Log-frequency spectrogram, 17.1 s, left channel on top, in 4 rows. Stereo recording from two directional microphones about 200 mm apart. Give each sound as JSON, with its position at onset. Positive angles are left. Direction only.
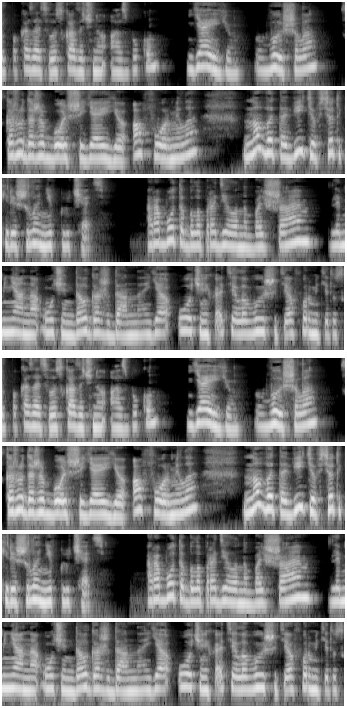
{"t": 0.0, "sound": "speech", "side_deg": -25}
{"t": 10.4, "sound": "speech", "side_deg": -10}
